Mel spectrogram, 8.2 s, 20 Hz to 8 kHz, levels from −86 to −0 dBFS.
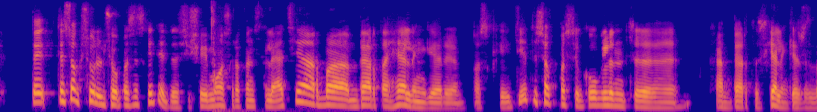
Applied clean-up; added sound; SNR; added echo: classical method Wiener filter.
